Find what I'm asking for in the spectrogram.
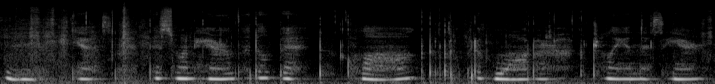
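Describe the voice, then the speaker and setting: A woman voicing a soothing, sly vampire nurse in a gentle, breathy ASMR whisper, reassuring a patient with small hesitant pauses. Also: on the high side, flat delivery, a little hiss or hum, close to an everyday voice, poor audio. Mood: gentle, clinical. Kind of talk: ASMR personal attention roleplay.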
